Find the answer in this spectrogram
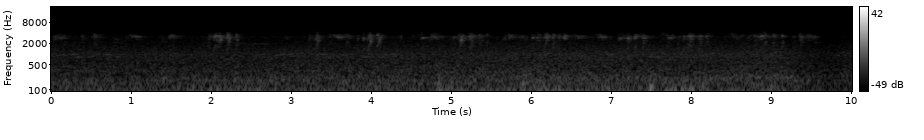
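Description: Small garden birds at the feeders chirping: a steady run of short, high chirps, with a brief thump about five seconds in.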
